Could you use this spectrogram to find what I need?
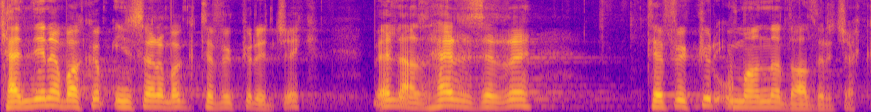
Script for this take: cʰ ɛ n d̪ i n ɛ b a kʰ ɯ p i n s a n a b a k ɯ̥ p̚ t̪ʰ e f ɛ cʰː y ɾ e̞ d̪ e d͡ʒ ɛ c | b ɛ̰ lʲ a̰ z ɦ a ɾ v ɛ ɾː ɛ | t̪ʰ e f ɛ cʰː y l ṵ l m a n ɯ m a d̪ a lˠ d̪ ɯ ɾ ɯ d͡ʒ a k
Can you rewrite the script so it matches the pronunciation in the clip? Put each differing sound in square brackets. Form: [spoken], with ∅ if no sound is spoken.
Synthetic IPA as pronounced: cʰ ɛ n d̪ i n ɛ b a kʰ ɯ p i n s a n a b a k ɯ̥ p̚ t̪ʰ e f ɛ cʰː y ɾ e̞ d̪ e d͡ʒ ɛ c | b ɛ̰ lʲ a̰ z ɦ [æ] ɾ [z] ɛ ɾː ɛ | t̪ʰ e f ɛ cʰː y [ɾ] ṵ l m a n ɯ [n] a d̪ a lˠ d̪ ɯ ɾ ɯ d͡ʒ a k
